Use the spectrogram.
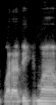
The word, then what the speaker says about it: paradigm: Nah, paradigma itu adalah pengucapan orang Indonesia. Nah, dari bahasa Inggris tulisannya begini. Nah, begini. Dibacanya paradigm. Paradigm ya.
